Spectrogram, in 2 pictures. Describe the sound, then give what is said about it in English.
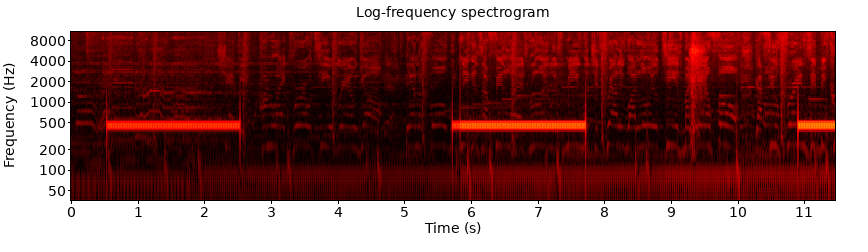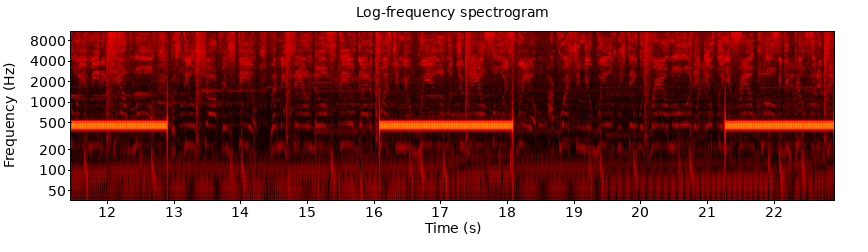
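A telephone line plays a repeated ringing tone while a call is being placed: five steady, mid-pitched tone bursts of about two seconds each, separated by roughly three-second gaps, over faint background sound. “And we're going to call from Ham Ladies number two.”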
